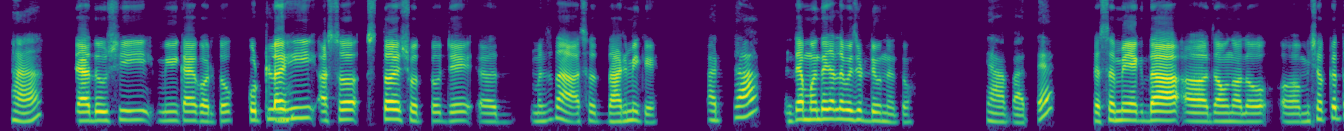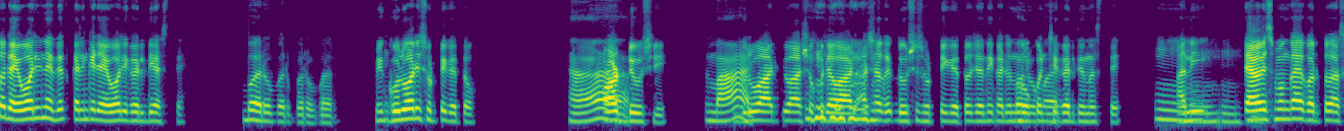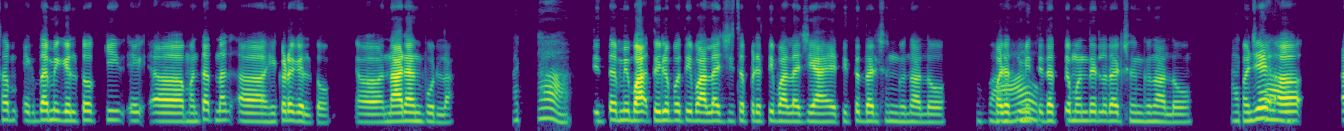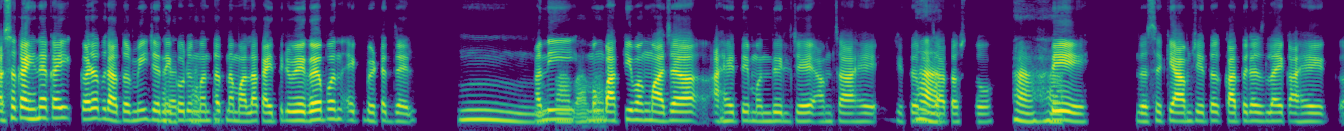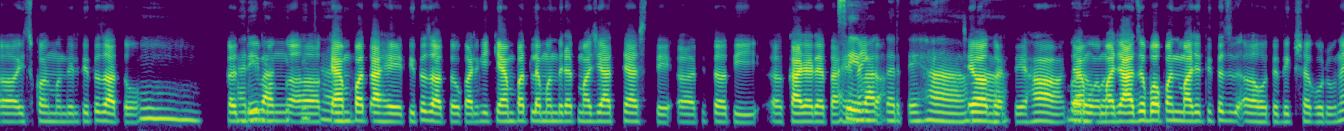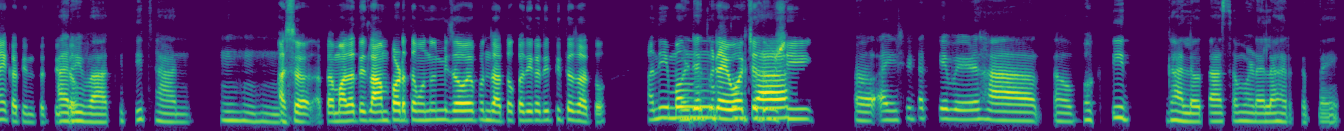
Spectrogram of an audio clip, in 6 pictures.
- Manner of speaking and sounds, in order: in English: "व्हिजिट"; in Hindi: "क्या बात है!"; chuckle; "कार्यरत आहे" said as "कार्यालयात"
- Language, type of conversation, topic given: Marathi, podcast, मोकळा वेळ मिळाला की तुम्हाला काय करायला सर्वात जास्त आवडतं?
